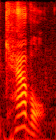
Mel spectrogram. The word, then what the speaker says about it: Cavill: It's Henry Cavill, like travel. I've been saying that wrong my whole life.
